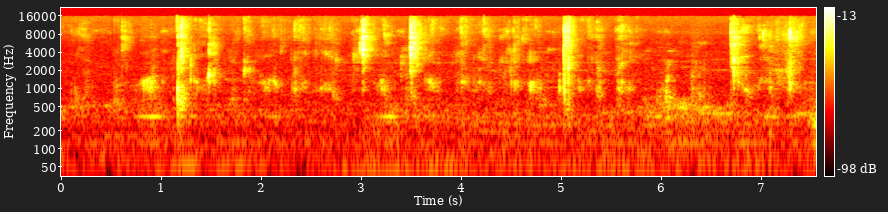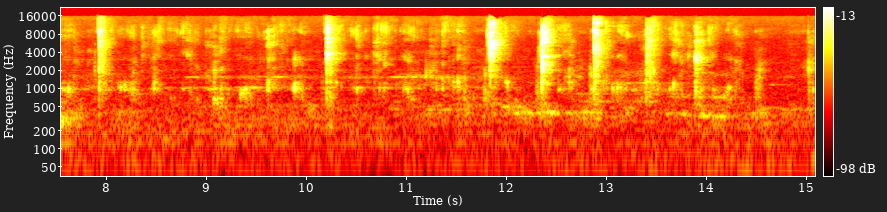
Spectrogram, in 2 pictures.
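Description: A person chewing a mouthful of chicken momo close to the microphone: a string of short, irregular mouth clicks and chewing noises, a few louder ones in the second half.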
